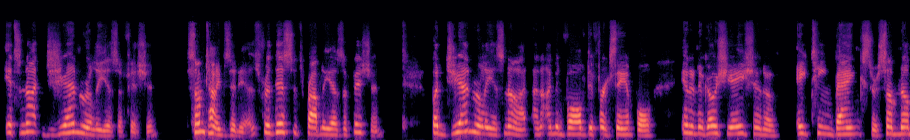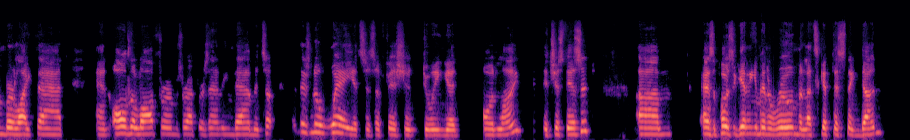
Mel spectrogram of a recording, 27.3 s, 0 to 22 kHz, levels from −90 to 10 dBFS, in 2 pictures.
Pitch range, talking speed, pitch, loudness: 165-200 Hz, 155 wpm, 180 Hz, -20 LUFS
